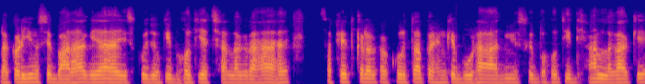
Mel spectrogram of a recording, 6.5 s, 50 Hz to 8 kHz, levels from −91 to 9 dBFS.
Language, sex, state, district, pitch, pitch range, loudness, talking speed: Hindi, male, Bihar, Gopalganj, 130 Hz, 125-130 Hz, -18 LUFS, 270 wpm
